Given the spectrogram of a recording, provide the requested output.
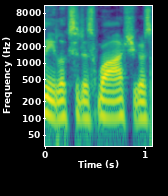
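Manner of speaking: ordinary talk, nothing marked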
